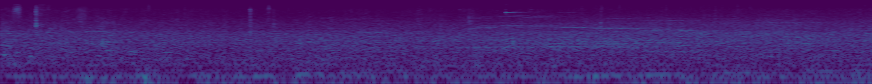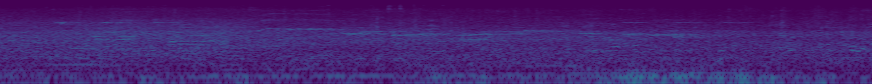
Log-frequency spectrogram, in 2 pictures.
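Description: City traffic rumbles nearby.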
